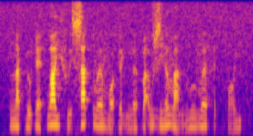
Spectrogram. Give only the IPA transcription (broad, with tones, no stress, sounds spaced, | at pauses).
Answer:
n a˨˩ k̚ l ṵ˧˨ ɗ ɛ˧˩ h w a˧ j f ɨ̰˧˨ s a˦˥ t̚ v əː˧ v ɔ̰˧˨ ɗ ə̰˧˨ j ŋ əː˨˦ ɓ a̰˧˥ w z i˨˦ ə̯ v a˧˩ n v u˧ v əː˧ h ə˨˩ t̚ f ɔ˨˦ j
